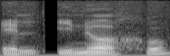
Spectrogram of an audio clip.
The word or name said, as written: fennel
